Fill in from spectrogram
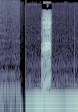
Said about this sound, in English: A duck's quack doesn't echo, says the guy at the pub.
